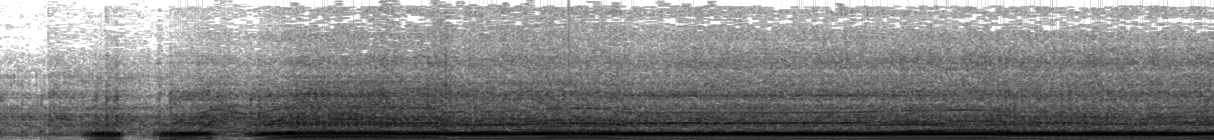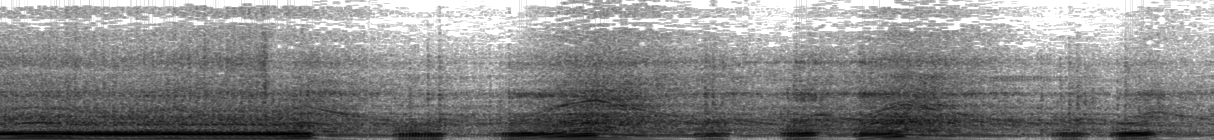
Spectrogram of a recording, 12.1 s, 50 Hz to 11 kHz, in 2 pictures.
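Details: Husqvarna 455 Rancher two-stroke chainsaw on Husqvarna premix after owner's 50:1 mix. Note sags low and wavers through the cut, blipping freely between cuts; new plug and air filter removal didn't help, fuel-starved.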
